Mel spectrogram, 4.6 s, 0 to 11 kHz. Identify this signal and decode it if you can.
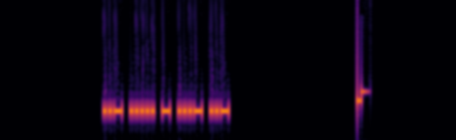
Morse code, heard as a keyed tone, about 42 wpm, 700 Hz. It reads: U5TVU
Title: Five Challenging Letter-Number Combinations 45wpm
